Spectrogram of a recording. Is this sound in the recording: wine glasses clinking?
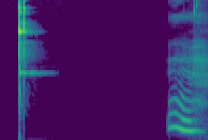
yes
